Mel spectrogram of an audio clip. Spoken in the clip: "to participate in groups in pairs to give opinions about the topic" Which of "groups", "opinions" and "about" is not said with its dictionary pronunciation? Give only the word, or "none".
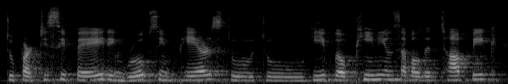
opinions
